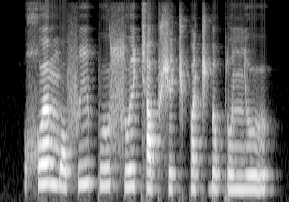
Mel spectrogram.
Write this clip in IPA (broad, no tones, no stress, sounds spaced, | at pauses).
χʷ ɛ m ɔ f i p ɯ sʷ e cʰ a p ʃ ɛ t͡ʃ p a t͡ʃ ɗ ɤ p ɾ o ɲ ɯ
